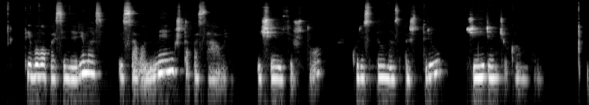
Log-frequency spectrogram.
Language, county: Lithuanian, Vilnius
